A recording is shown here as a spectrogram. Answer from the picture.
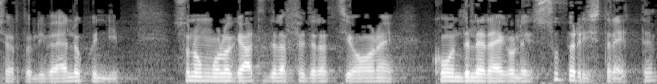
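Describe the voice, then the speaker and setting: Someone talks at a very fast pace with a slight Venetian accent. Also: man. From Veneto, Italy. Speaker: racing driver. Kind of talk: TV interview. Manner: animated.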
